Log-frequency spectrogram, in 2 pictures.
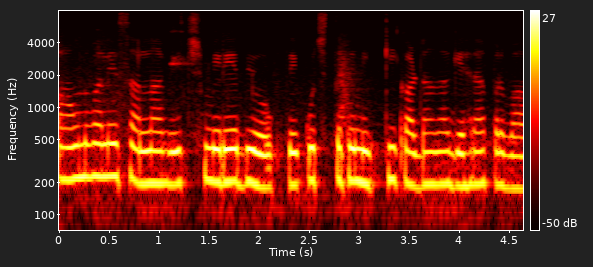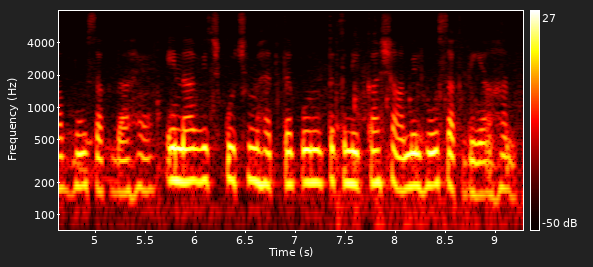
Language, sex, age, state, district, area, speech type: Punjabi, female, 45-60, Punjab, Jalandhar, urban, spontaneous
